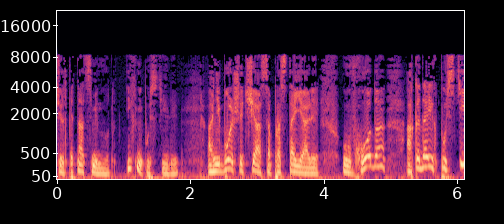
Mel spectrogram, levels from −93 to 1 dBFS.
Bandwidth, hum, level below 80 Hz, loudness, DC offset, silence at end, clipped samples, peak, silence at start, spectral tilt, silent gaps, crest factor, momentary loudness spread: 8.8 kHz; none; -26 dBFS; -14 LUFS; under 0.1%; 0 s; under 0.1%; 0 dBFS; 0 s; -6 dB/octave; none; 12 dB; 8 LU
